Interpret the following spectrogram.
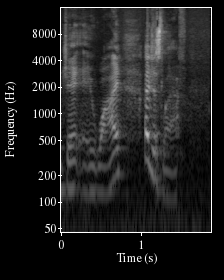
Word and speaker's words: Jae: Diane Nelson is pronounced just exactly like J. It's just J-A-E instead.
